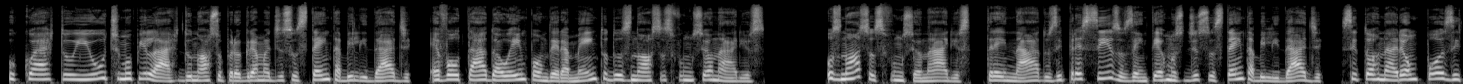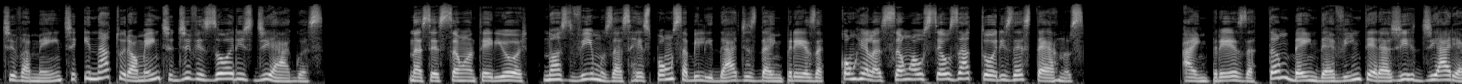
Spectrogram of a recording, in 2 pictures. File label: E-LEARNING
